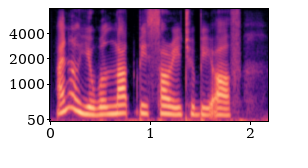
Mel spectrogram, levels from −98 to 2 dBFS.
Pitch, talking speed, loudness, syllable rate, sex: 210 Hz, 275 wpm, -15 LUFS, 6.3 syllables/s, female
